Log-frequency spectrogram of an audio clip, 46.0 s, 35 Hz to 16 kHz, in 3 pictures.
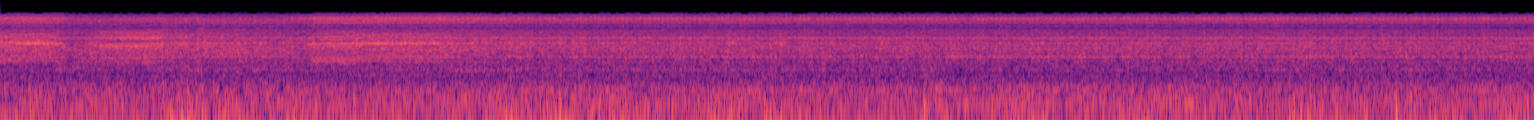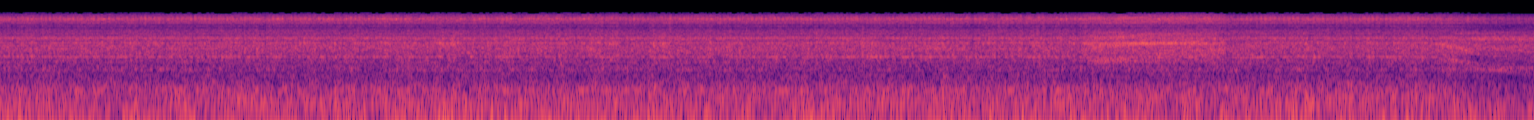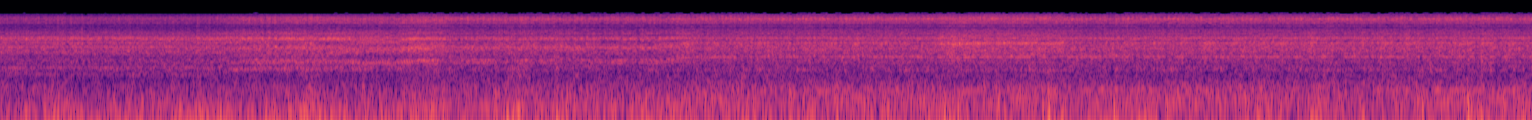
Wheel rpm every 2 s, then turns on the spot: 220, 230, 230, 230, 230, 230, 230, 230, 230, 230, 230, 230, 230, 230, 230, 150, 120, 170, 200, 230, 230, 230, 230.
none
